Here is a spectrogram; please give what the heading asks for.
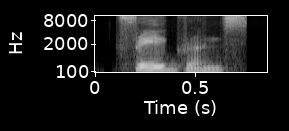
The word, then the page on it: fragrance: Indian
